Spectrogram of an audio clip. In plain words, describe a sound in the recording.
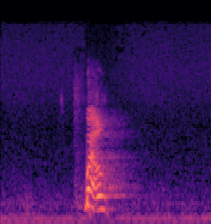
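An older man says a few words.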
